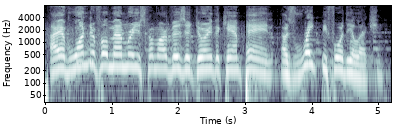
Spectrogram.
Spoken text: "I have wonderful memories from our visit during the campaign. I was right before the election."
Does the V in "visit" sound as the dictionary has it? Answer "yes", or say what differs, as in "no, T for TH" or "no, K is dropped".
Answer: yes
